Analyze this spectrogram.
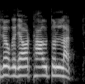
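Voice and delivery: ordinary delivery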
